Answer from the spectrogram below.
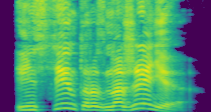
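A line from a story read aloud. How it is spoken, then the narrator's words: Shout. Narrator (Russian): выкрикнул граф Эндага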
